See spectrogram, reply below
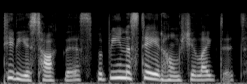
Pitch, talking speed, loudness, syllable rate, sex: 230 Hz, 290 wpm, -16 LUFS, 5.8 syllables/s, female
